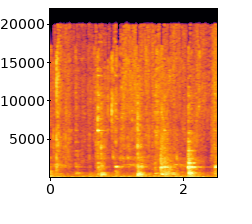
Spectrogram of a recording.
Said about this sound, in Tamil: கை விடாமல் வதங்கணும்.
